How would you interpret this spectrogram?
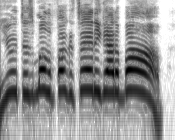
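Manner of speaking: high, frantic bystander; panicked high voice. Retold or imitated. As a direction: shriek it in a panic.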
